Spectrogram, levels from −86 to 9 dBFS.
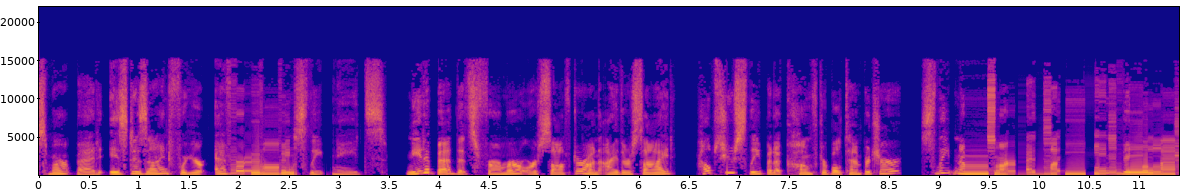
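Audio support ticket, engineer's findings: Channel delay (comb filtering), whole clip. Hollow, phasey speech. One channel about 5 ms late, summed to mono. Notches spaced from around 100 Hz upward.

Robotic sound from repeated short buffers, 1.90–2.60 s after "is designed for your", and 9.27 s to end. Metallic 100 Hz buzz. Likely buffer underrun repeating 10 ms chunks, most real audio skipped.

Gap between stream segments, 2.85–2.88 s (22.9 ms) and 6.88 s (8.1 ms) before "you sleep at a". Hard-edged silent holes. Timestamp mismatch at boundaries of what sound like 2 s segments. No audio lost.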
